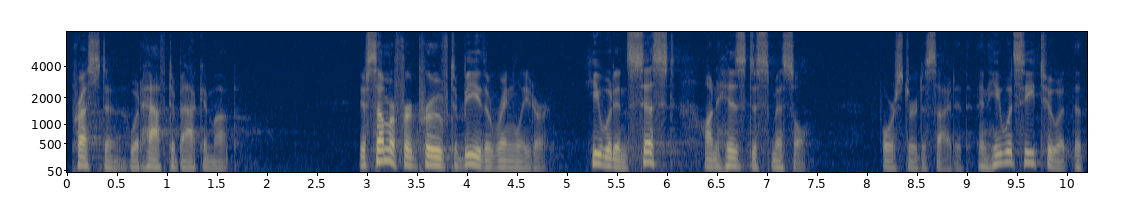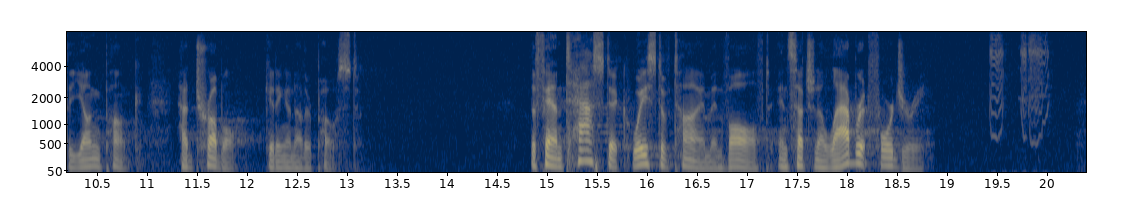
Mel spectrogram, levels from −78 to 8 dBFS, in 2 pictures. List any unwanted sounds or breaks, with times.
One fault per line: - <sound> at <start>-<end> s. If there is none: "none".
- squeak at 19.4-20.1 s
